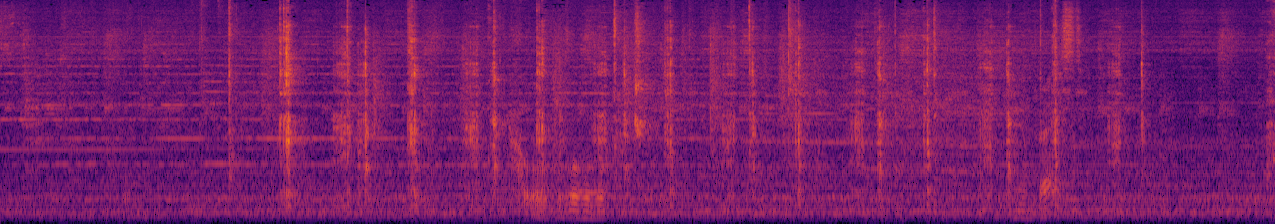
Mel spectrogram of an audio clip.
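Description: Stator winding machine running as it winds magnet wire onto a brushless outrunner motor stator: a steady whine of several tones for the first couple of seconds, then irregular clicks and knocks from the wire-guide mechanism.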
